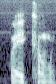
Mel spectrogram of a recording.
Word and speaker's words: Wacom: No, it's a Wacom tablet. I didn't know how to pronounce the Ah, Wacom. I say Wacom in I Swedish. might be pronouncing it wrong too.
